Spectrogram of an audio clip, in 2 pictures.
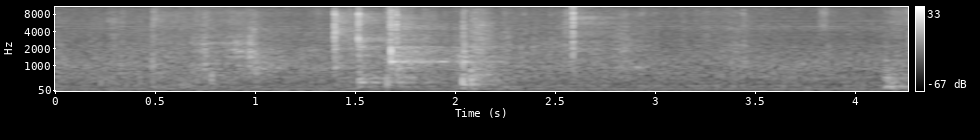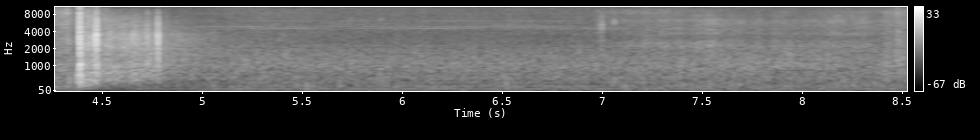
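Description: Scattered knocks and rattles of the plastic fuel-pump cover, lines and wiring harness being handled on an aluminium fuel tank, with a louder clatter about halfway through, over a steady low hum.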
